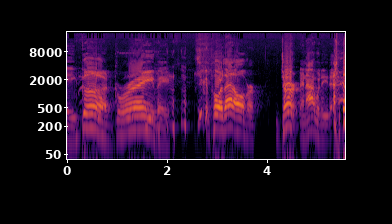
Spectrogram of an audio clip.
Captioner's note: laugh; laugh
